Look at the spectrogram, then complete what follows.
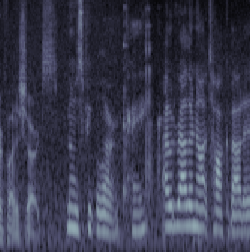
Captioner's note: wine glass clanks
